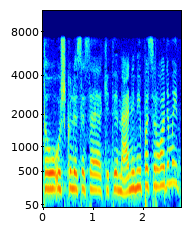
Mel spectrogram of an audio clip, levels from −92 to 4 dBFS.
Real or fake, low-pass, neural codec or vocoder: real; 7.2 kHz; none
